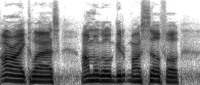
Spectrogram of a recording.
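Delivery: put-on old-fashioned New York accent. Retelling what a naval science instructor would say to the class, Stapleton's old New York accent. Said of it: "had the accent and everything".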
